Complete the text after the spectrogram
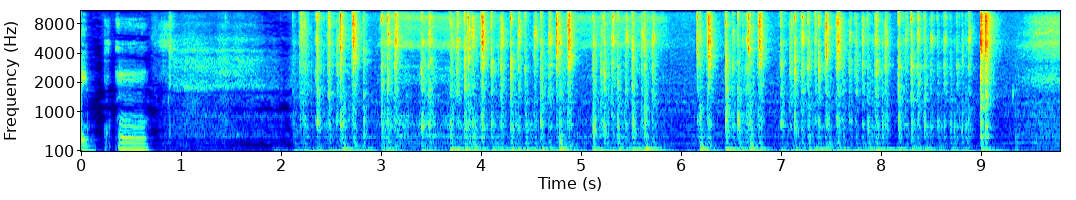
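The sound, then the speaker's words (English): Typing on a computer keyboard: a rapid, uneven run of many sharp key clicks continuing for about eight seconds after a brief opening sound, over a low hum. “I'm going to type this into the host's chat because”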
